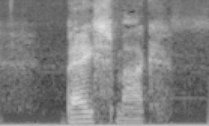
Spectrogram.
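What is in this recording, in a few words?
"bijsmaak", Dutch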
